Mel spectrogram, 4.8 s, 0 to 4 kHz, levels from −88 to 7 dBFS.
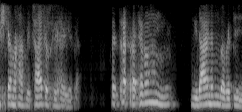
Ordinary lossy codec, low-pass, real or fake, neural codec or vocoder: MP3, 32 kbps; 3.6 kHz; fake; codec, 16 kHz, 1 kbps, FreqCodec, smaller model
